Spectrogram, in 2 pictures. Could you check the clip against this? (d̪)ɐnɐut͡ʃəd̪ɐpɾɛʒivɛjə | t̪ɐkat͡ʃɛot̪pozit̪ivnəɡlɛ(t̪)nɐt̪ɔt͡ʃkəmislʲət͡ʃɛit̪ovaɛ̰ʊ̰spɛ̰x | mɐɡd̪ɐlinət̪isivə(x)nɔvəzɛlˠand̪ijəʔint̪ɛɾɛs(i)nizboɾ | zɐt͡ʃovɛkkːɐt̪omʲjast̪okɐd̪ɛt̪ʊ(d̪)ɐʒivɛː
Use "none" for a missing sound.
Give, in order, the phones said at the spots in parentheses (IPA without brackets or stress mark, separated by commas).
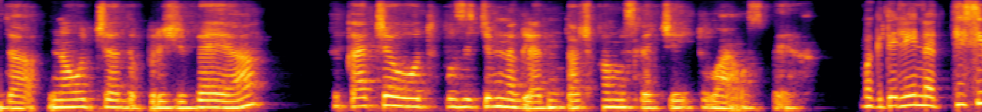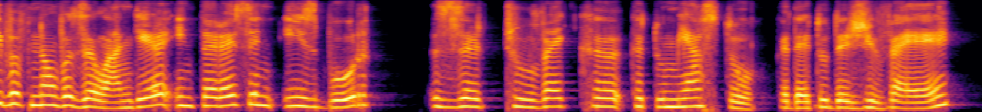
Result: d̪, d̪, f, ɛ, d̪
